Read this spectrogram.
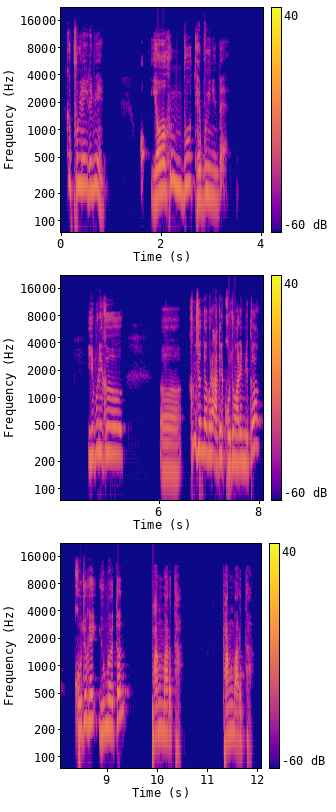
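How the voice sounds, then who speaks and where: A middle-aged man preaching a sermon as a pastor in a church, emphatic, questioning the congregation and rising, then dropping low. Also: dark tone. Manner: voices prayers and quoted speech. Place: church sanctuary.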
